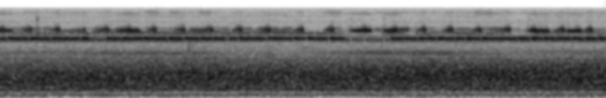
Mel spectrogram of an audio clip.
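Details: Forest at night filled with cricket sound: one thin, constant high trill and a brighter pulsing chirp repeating steadily, a few pulses per second, with a faint background hiss.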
